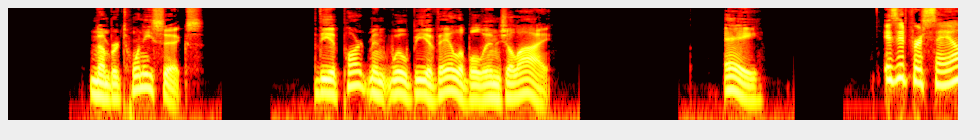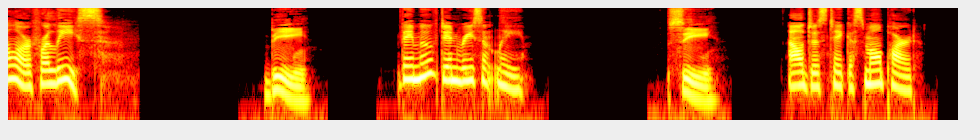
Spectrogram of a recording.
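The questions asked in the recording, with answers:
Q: The apartment will be available in July.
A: A: Is it for sale or for lease?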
